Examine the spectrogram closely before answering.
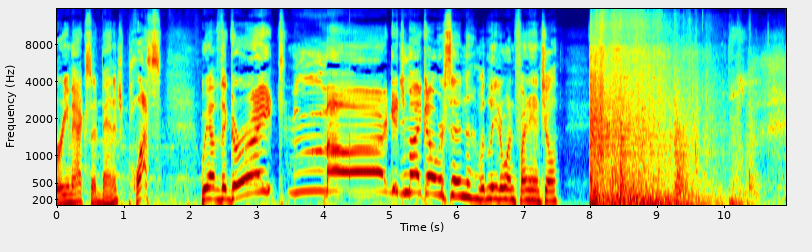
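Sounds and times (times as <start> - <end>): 
speech: 0.0 - 4.4, 5.0 - 7.6
explosion with loud boom and deep rumbling blast: 8.0 - 10.1.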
